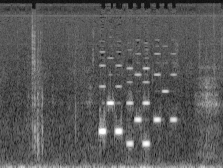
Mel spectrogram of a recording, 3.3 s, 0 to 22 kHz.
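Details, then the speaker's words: Minelab GPZ 7000 gold detector switching on: a quick run of clean electronic beeps stepping up and down in pitch, then the threshold tone is audible. This is the normal power-on tone. "Okay, you can clearly hear the threshold right now."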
